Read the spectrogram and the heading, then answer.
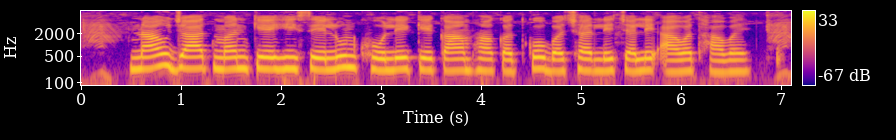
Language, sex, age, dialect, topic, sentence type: Chhattisgarhi, female, 18-24, Central, banking, statement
